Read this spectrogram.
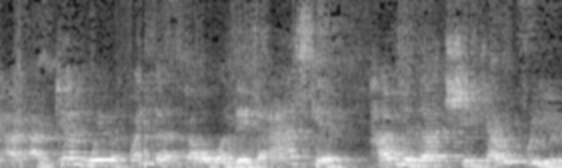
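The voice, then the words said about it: Scottish accent. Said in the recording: “I just can't do the Scottish accent ... Maybe I will be doing my Scottish accent.”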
